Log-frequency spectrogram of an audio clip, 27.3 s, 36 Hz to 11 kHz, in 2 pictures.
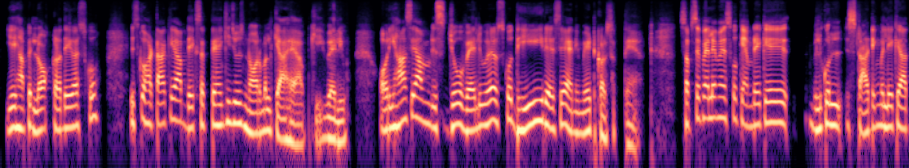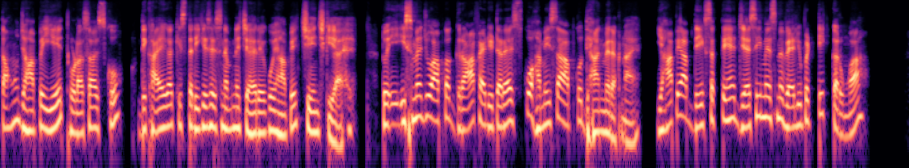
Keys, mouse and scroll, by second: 2.5 click, 6.1-9.6 drag, 10.1-11.6 drag, 13.5 click, 26.9 click.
